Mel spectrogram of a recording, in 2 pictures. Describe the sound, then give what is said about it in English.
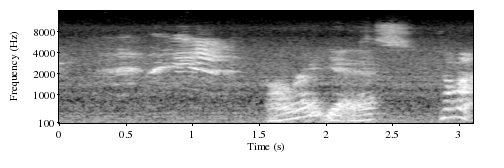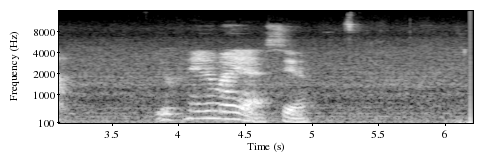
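A cat meows for attention several times, with drawn-out, insistent cries and short pauses between them. “He used to be a kitten once, right?”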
